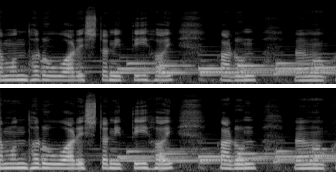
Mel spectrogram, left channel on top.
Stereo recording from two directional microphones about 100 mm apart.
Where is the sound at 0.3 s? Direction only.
35° right (ahead or behind).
